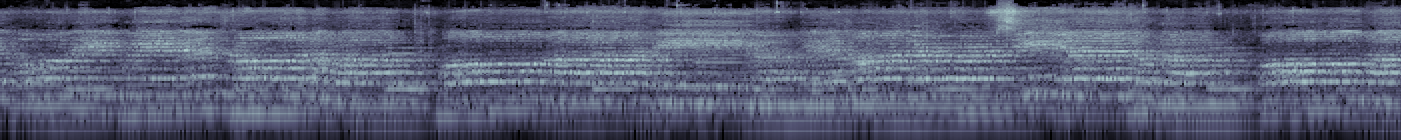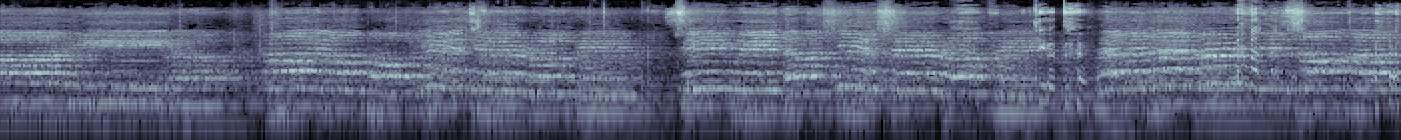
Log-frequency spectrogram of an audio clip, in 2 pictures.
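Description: A choir singing a hymn with instrumental accompaniment, continuous throughout.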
